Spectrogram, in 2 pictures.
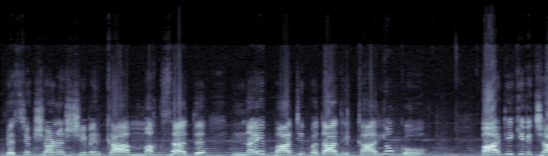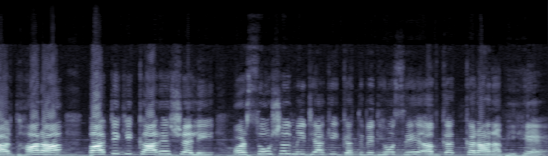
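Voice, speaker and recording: Female field reporter, formal voice-over, high, music bed underneath. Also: moderate pace.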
